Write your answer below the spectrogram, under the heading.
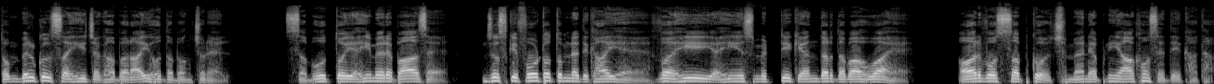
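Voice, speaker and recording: Doing a cartoonish character voice at a medium pitch, a man speaks at a moderate pace on a very clean recording with a silent background. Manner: calm, measured.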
